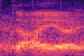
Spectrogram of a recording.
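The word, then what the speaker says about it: Daiya: it's a we next might, day air job, yes.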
